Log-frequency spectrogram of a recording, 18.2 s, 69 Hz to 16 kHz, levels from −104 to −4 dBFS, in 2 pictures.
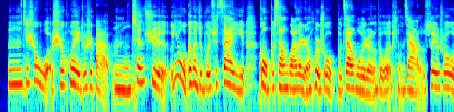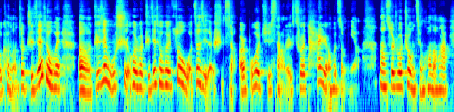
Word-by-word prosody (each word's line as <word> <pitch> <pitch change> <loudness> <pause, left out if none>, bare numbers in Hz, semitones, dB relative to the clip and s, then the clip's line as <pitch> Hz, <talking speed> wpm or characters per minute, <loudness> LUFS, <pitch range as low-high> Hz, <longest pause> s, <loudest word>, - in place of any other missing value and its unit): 嗯， 275 0 0
其 290 - -5
实 315 +3 -4
我 290 -1 +1
是 260 - 0
会 260 -3 +4
就 225 +1 -3
是 240 0 -1
把， 215 -2 -4 0.2
嗯， 210 -1 0
先 300 +6 0
去 310 +6 +1 0.2
因 390 - -5
为 390 - +2
我 - - +4
根 280 0 +5
本 285 - +3
就 230 - -1
不 220 0 -3
会 220 - +3
去 265 +3 -7
在 270 0 +3
意 200 -5 -2 0.2
跟 275 - +5
我 220 - +6
不 215 +2 -5
相 230 -1 0
关 215 -1 +2
的 220 - +2
人， 195 0 +1
或 265 - -1
者 - - +5
说 215 0 -1
我 - - -1
不 190 - -9
在 225 +3 +5
乎 210 -3 -2
的 190 - +1
人 175 +2 -1
对 - - -4
我 - - 0
的 - - -1
评 195 -1 -10
价 200 -3 -2
的。 - - -7
所 250 +5 -3
以 235 -1 +3
说 235 -1 -1
我 195 -4 +1
可 220 - -7
能 205 +6 -7
就 235 0 +1
直 230 -3 -5
接 285 - +8
就 290 -7 +6
会， 220 -2 +1 0.3
呃， 195 -3 +4
直 240 - -5
接 335 - +5
无 235 -8 -1
视， 235 0 -3
或 265 - +1
者 240 - +3
说 235 - +1
直 220 -3 -9
接 260 - +1
就 275 -1 0
会 260 -1 +3
做 275 +4 +1
我 245 - -1
自 295 -1 0
己 - - -3
的 - - -4
事 - - -9
情， - - -9
而 190 +2 0
不 210 - -7
会 250 0 +4
去 235 -4 -11
想 215 0 -9
着 - - -9
说 220 +2 -3
他 300 +7 -3
人 230 -7 -1
会 220 +1 -6
怎 210 - -12
么 - - -20
样。 - - -17 0.4
那 245 -3 0
所 235 0 +2
以 - - -4
说 235 0 +4
这 240 - -13
种 220 -5 0
情 195 -3 -8
况 225 +3 -4
的 210 -1 -2
话， 205 -1 -4
230 Hz, 325 characters per minute, -22 LUFS, 210-265 Hz, 0.4 s, 接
